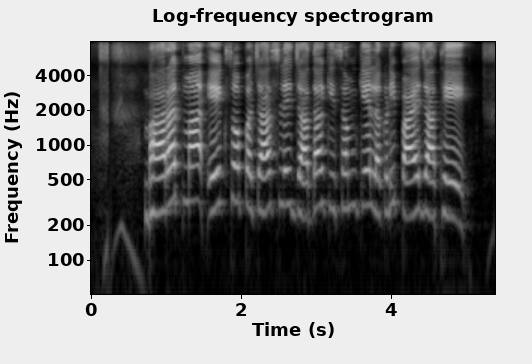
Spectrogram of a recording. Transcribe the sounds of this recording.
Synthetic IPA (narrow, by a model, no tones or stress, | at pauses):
bʱaːɾət̪mãʔeːksɔpət͡ʃaːsled͡ʒjaːd̪akɪsəmkeləkɽipaːed͡ʒaːt̪ʰe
